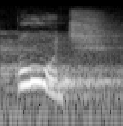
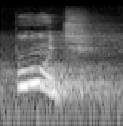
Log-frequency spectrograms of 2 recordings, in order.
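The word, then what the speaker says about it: पूँछ: हुआ, नाक में बोला, लेकिन जब हम अनुनासिक का प्रयोग करते हैं तो हमारे नाक और मुंह से क्या निकलती, हवा निकलती है, और कैसे उसका उच्चारण होता है, पूंछ। ठीक है, तो जैसे कि ये हटा दिया तो क्या हो गया, ये पूंछ, लेकिन चंद्र बिंदु लगाया तो पूंछ।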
